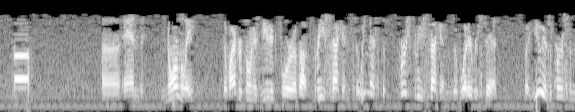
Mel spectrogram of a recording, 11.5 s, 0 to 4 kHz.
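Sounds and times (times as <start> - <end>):
faint low hum: 0.0 - 11.4
DTMF tone for digit one over amateur radio from an autopatch dialing pad: 0.3 - 0.6
speech: 2.0 - 11.4.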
